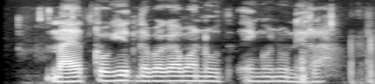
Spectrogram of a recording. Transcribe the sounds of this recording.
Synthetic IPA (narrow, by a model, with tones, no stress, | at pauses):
na˨ɛ˦t̪̚ko˦ɡi˦t̪̚nɛ˨ba˦ɡa˦ma˦nu˦t̪ɛ˦ŋo˦ɲu˦nɪ˨ɾa˦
